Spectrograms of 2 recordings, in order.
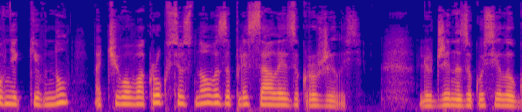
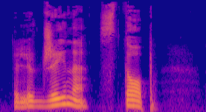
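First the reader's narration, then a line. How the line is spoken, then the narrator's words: Hoarse wheeze. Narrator (Russian): просипел он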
